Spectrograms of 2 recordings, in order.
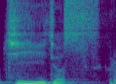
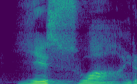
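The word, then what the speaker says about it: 예수와 (ישוע): 서양 사람들은 지저스 그러죠. 본래 이스라엘 본토인들은 예수 그러지 않고요. 지저스 그러지도 않고요. 예수와 이렇게 말합니다. 예수와. 한번 다 같이 해보세요. 예수와. 네. 그러니까 이게 본토 발음이에요.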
